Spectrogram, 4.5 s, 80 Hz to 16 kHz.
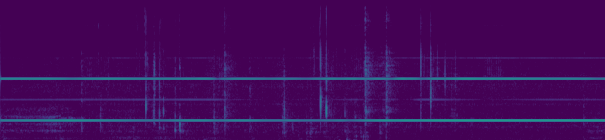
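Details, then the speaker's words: Continuity beep test on a multimeter checked against a decade box set to 97 ohms, meter reading 83: a steady high-pitched continuous beep still sounds near the cutoff; this meter's beep threshold works out to about 100 ohms. "We're at 97 ohms. Reading 83 on here. Still beeping."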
